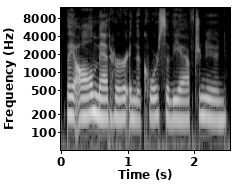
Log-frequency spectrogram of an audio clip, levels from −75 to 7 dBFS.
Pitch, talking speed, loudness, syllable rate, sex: 175 Hz, 235 wpm, -16 LUFS, 5.6 syllables/s, female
